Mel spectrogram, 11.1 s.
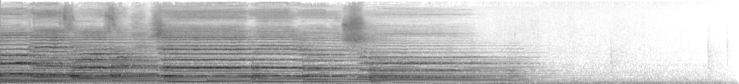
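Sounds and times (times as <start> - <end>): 
chanting: 0.0 - 7.8.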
